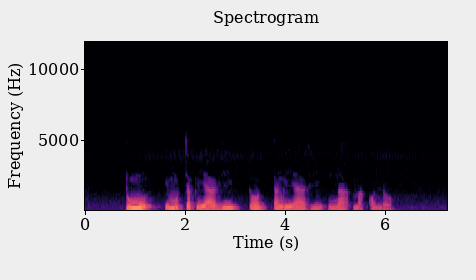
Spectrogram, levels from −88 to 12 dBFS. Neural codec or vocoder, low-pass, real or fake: none; 7.2 kHz; real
